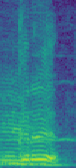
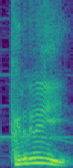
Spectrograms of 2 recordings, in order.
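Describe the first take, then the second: First: The syllable ends in a vocalic r sound. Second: The syllable ends in a spread ee sound. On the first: The speaker calls it right. "పెదవుల్లో కదలిక రాకుండా కృష్ణ చెప్పాలి" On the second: The speaker calls it wrong. "క్రి ఇలా సాగుతున్నాయి"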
